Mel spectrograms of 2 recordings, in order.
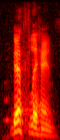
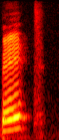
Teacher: in sephardic hebrew there is no th it's t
